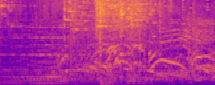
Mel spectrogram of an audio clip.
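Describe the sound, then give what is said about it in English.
Glasses smash on the floor as a waiter's drinks tray is knocked over: one sharp, bright crash about halfway through, followed by ringing clinks and tinkles of glass over a busy background. “she crashes into his drinks tray and the glasses smash onto the floor.”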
